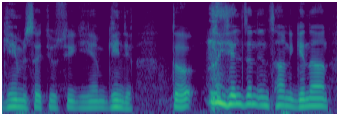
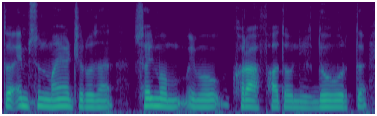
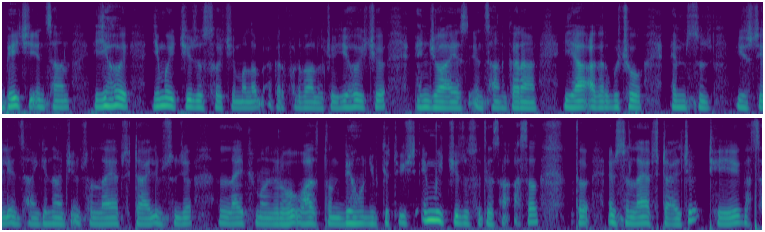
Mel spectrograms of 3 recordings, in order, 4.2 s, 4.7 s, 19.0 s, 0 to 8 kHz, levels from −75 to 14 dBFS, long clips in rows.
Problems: none marked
